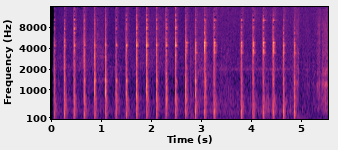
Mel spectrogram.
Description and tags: tap hammer small piece of metal gentle hits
